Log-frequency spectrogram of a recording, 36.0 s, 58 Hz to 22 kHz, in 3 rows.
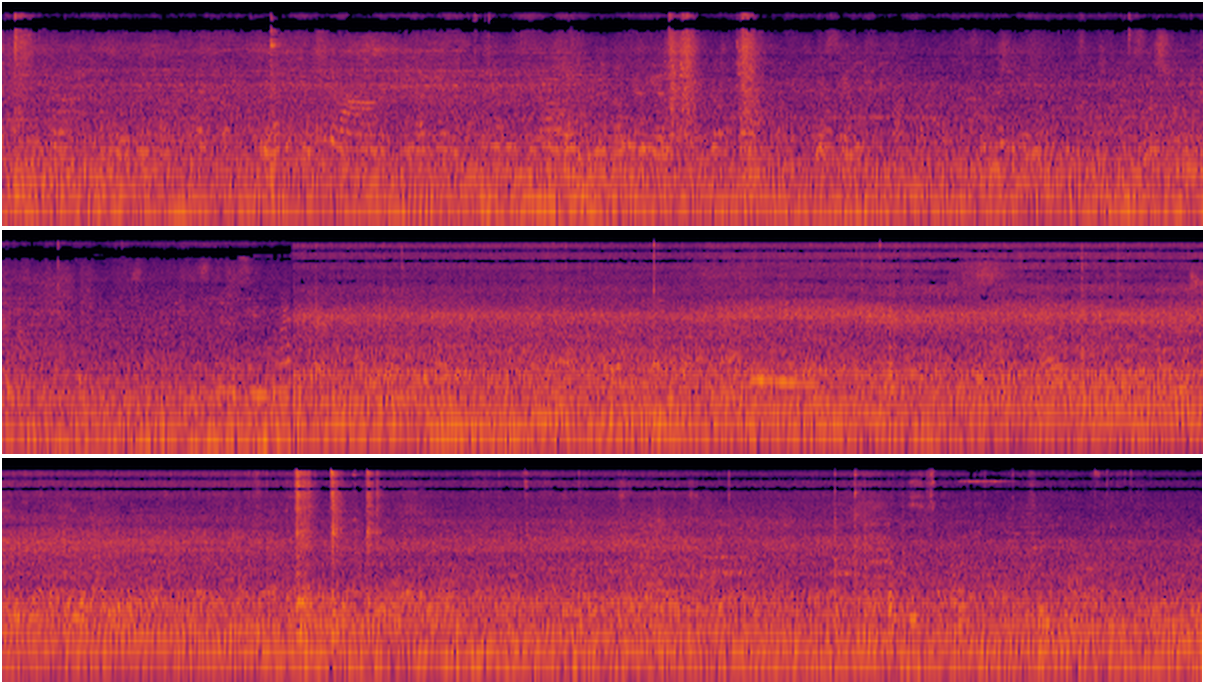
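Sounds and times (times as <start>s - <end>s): chatter of people: 0.0s - 36.0s
traffic rumble: 0.0s - 36.0s.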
